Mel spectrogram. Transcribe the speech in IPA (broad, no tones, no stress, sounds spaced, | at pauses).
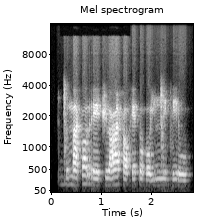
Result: ɡ͡ǀ ɯ m a k ɔ r e t͡ʃ ɯ ʕ i ħ ɔ h e θ o ʔ o j i ŋ͡ǀ i d͡z i ɾ u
